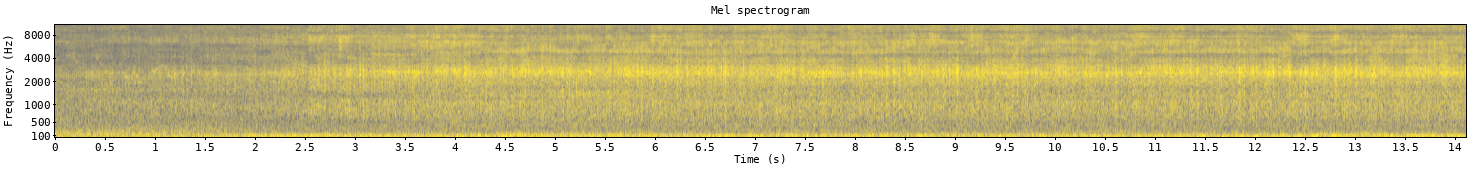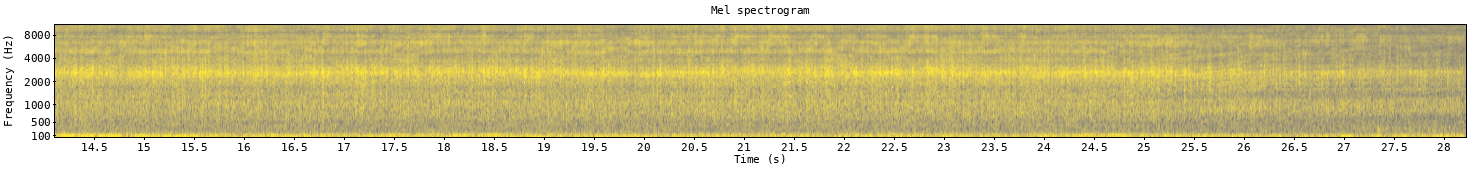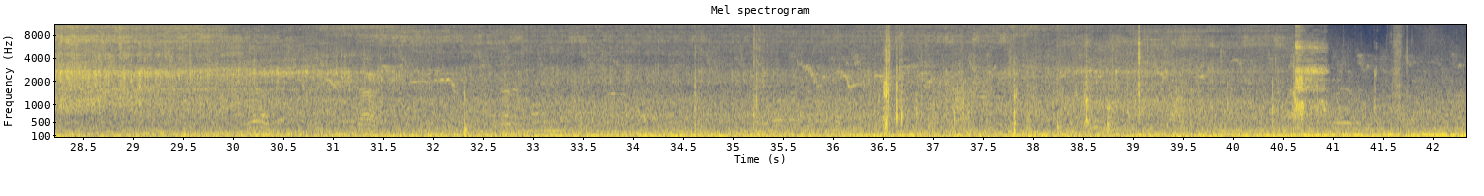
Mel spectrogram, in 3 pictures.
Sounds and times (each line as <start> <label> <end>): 0.0 watering devices 42.3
